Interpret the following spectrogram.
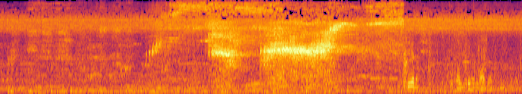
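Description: Baby macaque screaming in distress as an adult female grabs it: high, wavering cries starting about three seconds in and lasting some five seconds. The loudest cry is held and sweeps sharply upward before the screams stop.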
